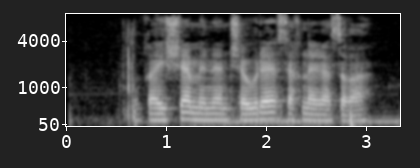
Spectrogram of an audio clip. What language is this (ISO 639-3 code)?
bak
